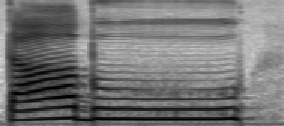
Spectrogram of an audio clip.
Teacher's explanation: الف سے پہلے تا ہے، تا کو باریک پڑھا جاتا ہے اس لیے ہم الف کو بھی باریک ہی پڑھیں گے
